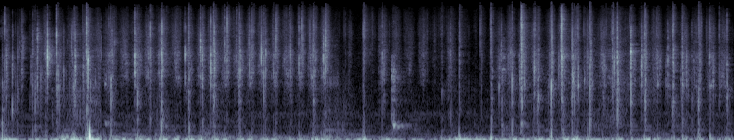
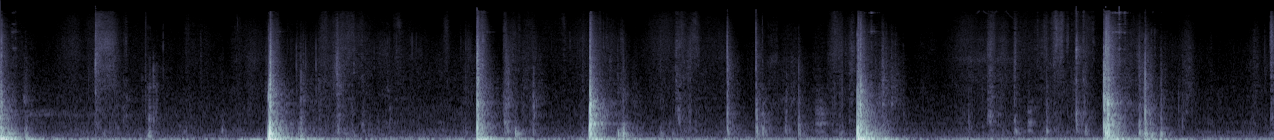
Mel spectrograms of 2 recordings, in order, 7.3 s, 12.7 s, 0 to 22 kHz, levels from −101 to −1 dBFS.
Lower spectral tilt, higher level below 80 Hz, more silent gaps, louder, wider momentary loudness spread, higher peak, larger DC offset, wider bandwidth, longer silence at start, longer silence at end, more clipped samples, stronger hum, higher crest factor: second, -3 dB/octave vs -7.5 dB/octave; about the same, -40 dBFS vs -36 dBFS; neither; second, -36 LUFS vs -30 LUFS; second, 17 LU vs 28 LU; second, -6 dBFS vs 0 dBFS; neither; first, 20 kHz vs 12 kHz; about the same, 0 s vs 0 s; second, 0 s vs 0.85 s; neither; neither; about the same, 30 dB vs 32 dB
